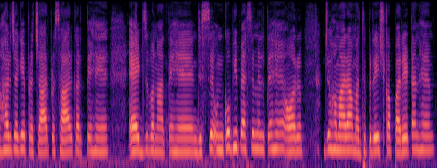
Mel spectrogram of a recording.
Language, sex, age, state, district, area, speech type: Hindi, female, 60+, Madhya Pradesh, Bhopal, urban, spontaneous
